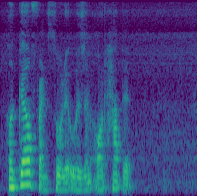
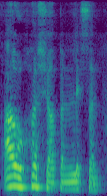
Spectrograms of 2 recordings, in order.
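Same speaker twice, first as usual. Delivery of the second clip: usual speaking voice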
